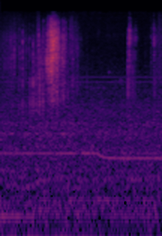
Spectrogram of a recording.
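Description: Akadama granules poured from a small plastic cup onto the substrate in a terracotta pot: a short gritty rush about two-thirds of a second in, then a few faint crunches near the end.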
